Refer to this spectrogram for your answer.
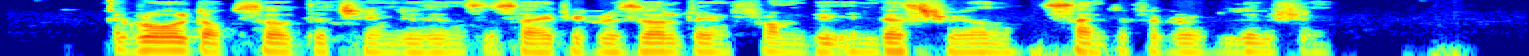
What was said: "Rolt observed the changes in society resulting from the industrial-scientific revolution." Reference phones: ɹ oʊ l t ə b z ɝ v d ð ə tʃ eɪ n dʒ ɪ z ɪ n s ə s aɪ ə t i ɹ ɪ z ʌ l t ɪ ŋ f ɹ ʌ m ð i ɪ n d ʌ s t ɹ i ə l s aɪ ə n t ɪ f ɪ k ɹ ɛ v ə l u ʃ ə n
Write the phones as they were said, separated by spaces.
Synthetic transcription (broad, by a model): ɹ oʊ l t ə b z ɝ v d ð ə tʃ eɪ n dʒ ɪ z ɪ n s ə s aɪ ə t i ɹ ɪ z ʌ l t ɪ ŋ f ɹ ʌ m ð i ɪ n d ʌ s t ɹ i ə l s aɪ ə n t ɪ f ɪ k ɹ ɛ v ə l u ʃ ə n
